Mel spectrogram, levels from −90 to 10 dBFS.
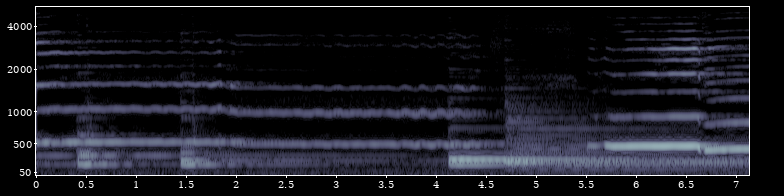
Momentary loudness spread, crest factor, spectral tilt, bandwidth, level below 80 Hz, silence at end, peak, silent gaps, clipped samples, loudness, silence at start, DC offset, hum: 22 LU; 14 dB; -9.5 dB/octave; 4.4 kHz; -70 dBFS; 0 s; -20 dBFS; none; under 0.1%; -33 LUFS; 0 s; under 0.1%; none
